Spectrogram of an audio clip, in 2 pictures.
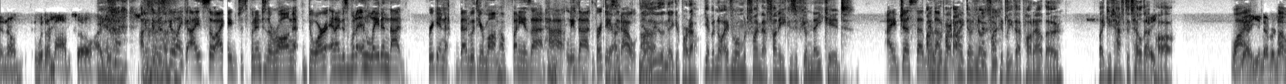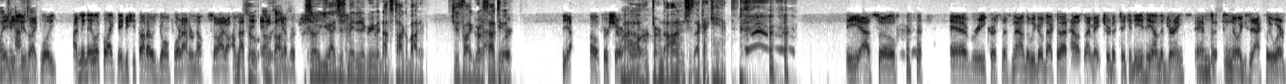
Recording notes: There is a guy on the phone.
